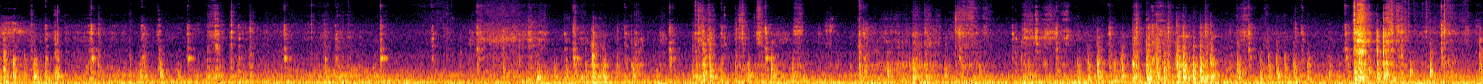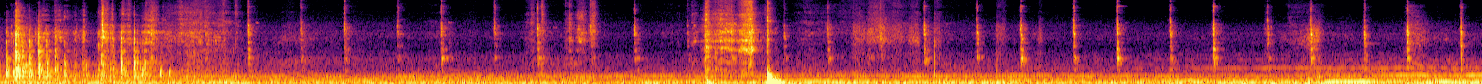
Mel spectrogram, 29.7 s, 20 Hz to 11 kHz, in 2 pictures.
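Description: Early-1900s 30-day mantel clock ticking steadily while its wooden case is handled, with rubbing and scraping noises. One sharp knock a little past two-thirds of the way through.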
